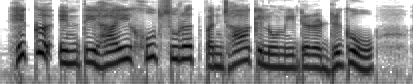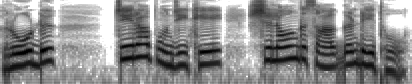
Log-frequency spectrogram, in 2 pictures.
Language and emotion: Sindhi, neutral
